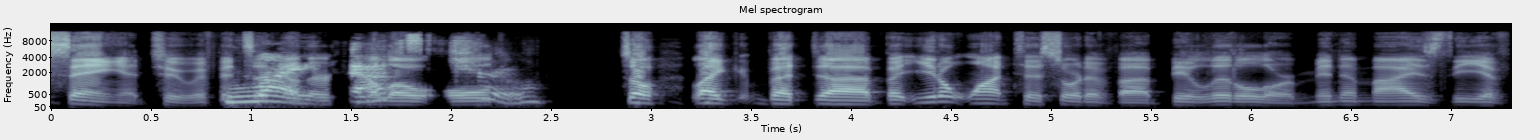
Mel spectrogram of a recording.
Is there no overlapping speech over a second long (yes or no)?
no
